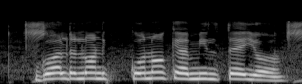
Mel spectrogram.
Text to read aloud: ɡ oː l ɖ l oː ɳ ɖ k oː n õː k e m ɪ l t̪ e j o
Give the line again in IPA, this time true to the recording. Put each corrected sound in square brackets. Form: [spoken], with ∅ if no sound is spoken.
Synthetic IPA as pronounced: ɡ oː l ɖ l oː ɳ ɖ k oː n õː k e m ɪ l t̪ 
